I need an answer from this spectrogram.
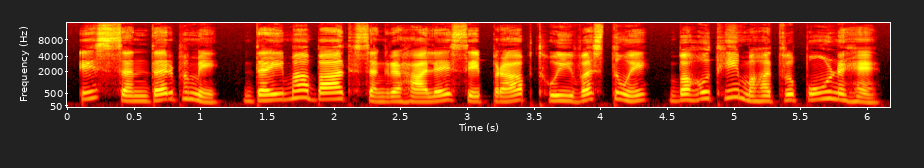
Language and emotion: Hindi, neutral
